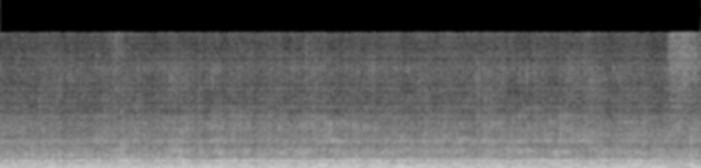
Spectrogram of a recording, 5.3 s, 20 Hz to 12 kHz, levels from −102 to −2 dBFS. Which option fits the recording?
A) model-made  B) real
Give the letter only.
A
